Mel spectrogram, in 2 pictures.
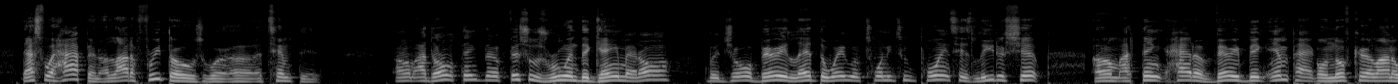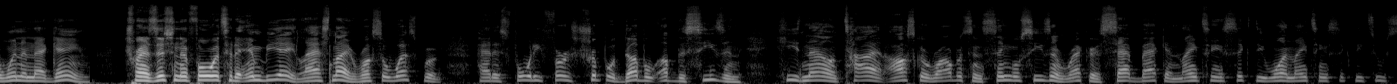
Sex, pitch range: male, 155-190 Hz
